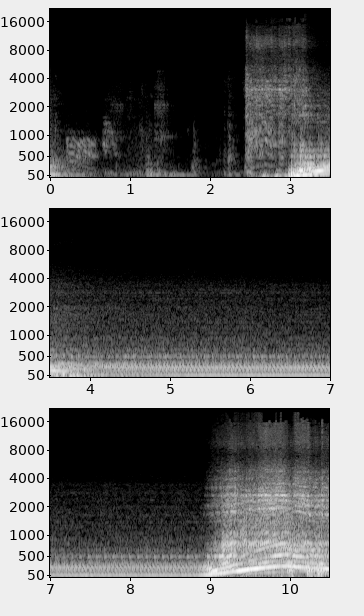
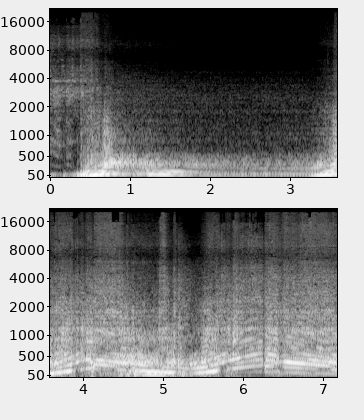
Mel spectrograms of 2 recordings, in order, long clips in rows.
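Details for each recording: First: Toyota Land Cruiser with catalytic converters removed and a new muffler welded into the exhaust: engine catches, idles evenly, clean rev rises and falls smoothly; well muffled, down from 137.2 to 128.7 dB; normal exhaust note. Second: Toyota Land Cruiser with catalytic converters removed and a straight-through aftermarket muffler, revved in a shop: deep, booming, raspy blips measured at about 137 decibels; excessively loud exhaust.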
